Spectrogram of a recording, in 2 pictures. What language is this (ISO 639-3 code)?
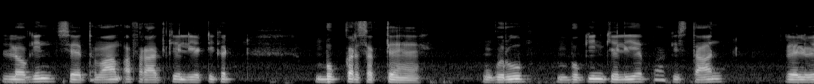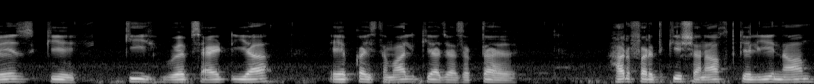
urd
